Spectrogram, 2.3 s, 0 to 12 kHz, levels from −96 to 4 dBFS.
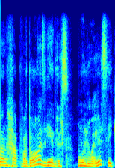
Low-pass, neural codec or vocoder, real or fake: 10.8 kHz; codec, 44.1 kHz, 7.8 kbps, Pupu-Codec; fake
